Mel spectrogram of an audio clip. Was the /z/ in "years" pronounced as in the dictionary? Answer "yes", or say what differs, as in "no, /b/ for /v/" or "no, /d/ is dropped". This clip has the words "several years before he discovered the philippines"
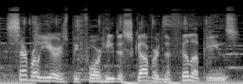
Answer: yes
